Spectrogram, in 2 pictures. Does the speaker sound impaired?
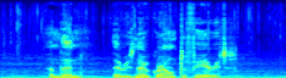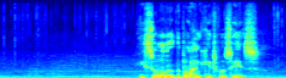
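No.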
